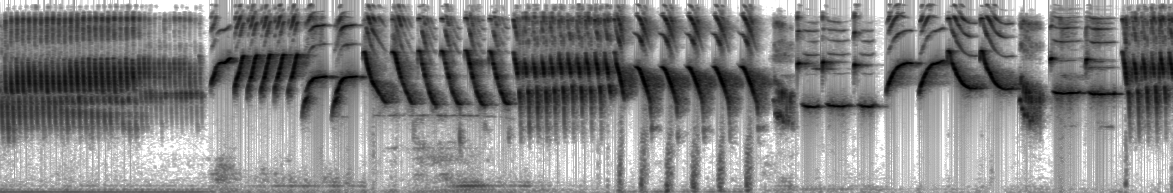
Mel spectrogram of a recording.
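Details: Local canary's full song played to get other birds singing: opens with a long buzzy trill, then rapid downslurred whistles, clicking rattles, flat whistled notes and renewed trilling.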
